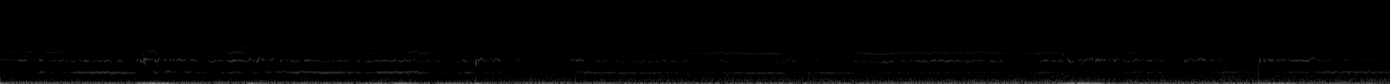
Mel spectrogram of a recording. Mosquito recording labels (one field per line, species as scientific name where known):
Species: Anopheles harrisoni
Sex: female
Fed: blood-fed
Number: one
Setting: cup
